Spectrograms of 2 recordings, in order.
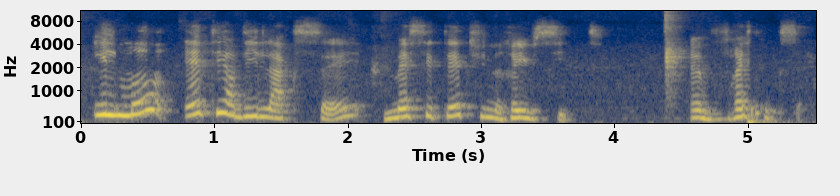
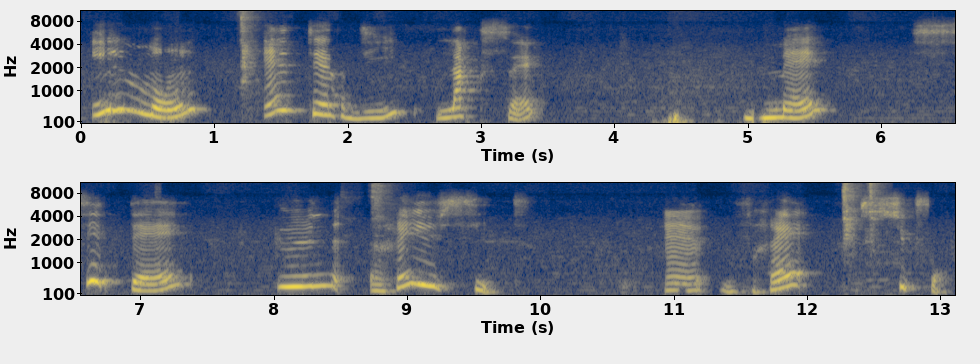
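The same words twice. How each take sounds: First: It is read smoothly at a natural, fluent pace. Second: It is read slowly and carefully, word by word. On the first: "the way I'm going to read it fluently" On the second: "I'm going to read it for you"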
